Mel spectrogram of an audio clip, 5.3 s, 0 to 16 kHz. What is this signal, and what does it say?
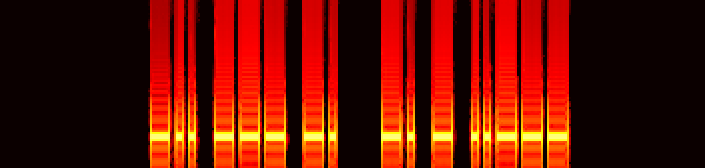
Morse code, heard as a keyed tone, about 25 wpm, 700 Hz. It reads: DON NT2
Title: CWT Exchange 25wpm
